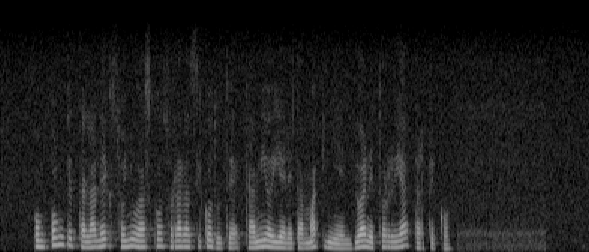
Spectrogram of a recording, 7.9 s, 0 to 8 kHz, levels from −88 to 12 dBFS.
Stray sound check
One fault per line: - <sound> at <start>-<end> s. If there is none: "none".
none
